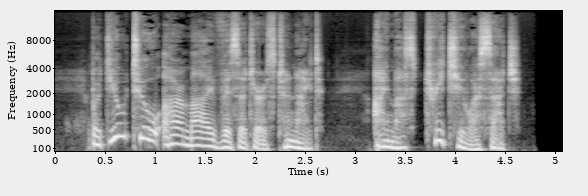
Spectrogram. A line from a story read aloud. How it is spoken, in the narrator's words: she said cheerfully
